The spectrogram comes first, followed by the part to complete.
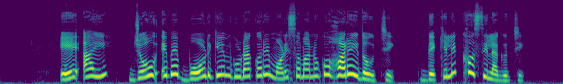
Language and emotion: Odia, happy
